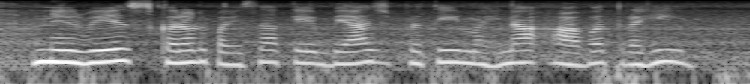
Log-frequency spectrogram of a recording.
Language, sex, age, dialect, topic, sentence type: Bhojpuri, female, <18, Western, banking, question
